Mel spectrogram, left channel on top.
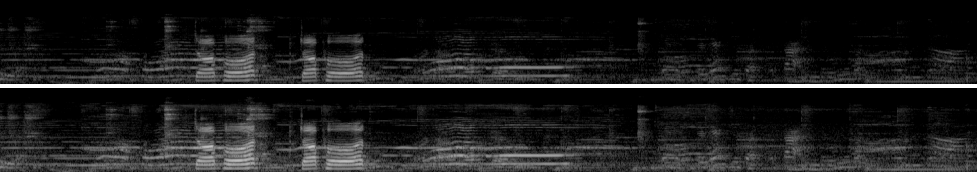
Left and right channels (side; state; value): left; quieter; 8.3 dB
